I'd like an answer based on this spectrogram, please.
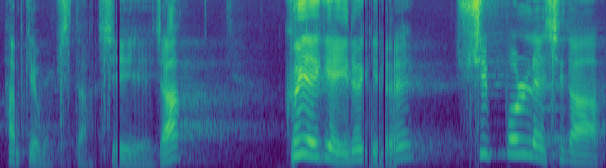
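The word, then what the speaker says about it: שיבולת: 큰 물이라는 뜻의 쉿볼렛을 에브라임 사람들은 십볼렛이라고 발음했습니다.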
